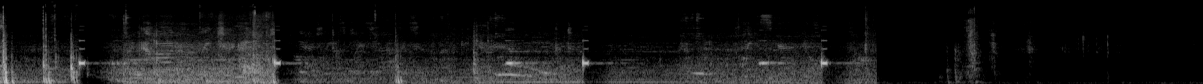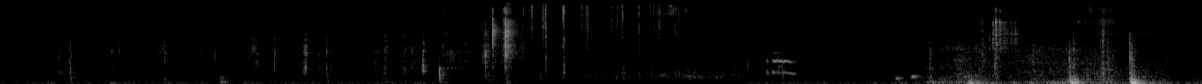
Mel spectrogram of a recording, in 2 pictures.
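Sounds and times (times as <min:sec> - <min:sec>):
packaging rustling: 0:12.6 - 0:19.4
small objects clicking: 0:16.9 - 0:19.4.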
